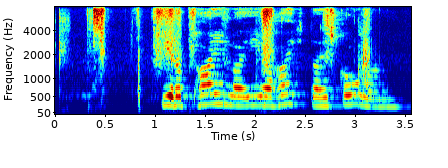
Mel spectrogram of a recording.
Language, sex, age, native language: Icelandic, male, 11, Icelandic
